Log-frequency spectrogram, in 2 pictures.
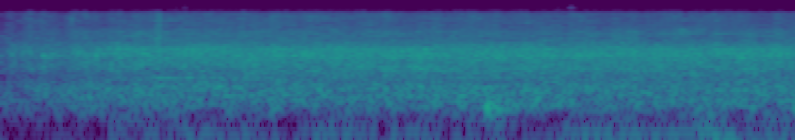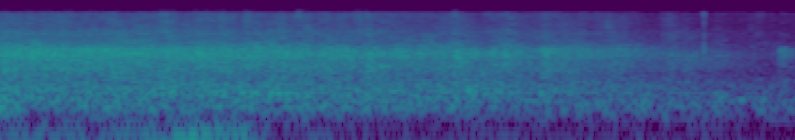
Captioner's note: applause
